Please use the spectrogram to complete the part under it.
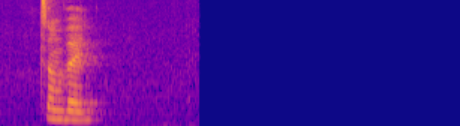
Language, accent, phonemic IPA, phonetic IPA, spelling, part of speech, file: Armenian, Eastern Armenian, /t͡sənˈvel/, [t͡sənvél], ծնվել, verb, Hy-ծնվել.ogg
- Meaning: mediopassive of ծնել (cnel): 1. to be born 2. to come into being, to arise 3. to occur, to come (an idea, etc.)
